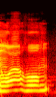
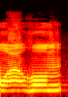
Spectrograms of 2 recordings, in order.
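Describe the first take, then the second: No difference in how they are said.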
